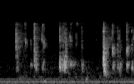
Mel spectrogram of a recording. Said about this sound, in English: which is funny because you aren't muting the typing.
